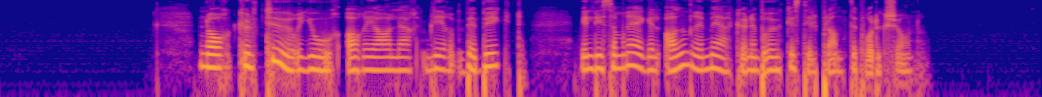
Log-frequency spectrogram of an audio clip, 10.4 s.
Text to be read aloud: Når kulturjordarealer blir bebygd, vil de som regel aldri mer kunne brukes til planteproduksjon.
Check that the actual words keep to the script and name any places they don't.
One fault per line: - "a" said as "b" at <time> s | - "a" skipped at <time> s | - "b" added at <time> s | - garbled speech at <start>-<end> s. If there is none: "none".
none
